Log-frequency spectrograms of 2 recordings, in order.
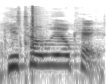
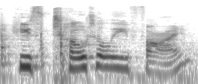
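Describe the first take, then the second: First: Lighthearted. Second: Said in the usual way. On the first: Real, not acted. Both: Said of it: "I will sound all lighthearted and silly".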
